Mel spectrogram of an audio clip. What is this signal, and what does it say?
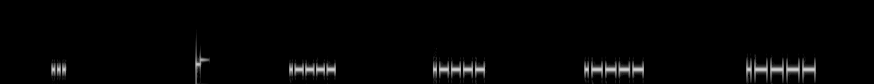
Morse code, heard as a keyed tone, about 39 wpm, spaced as for 8 wpm, 700 Hz. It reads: S 1111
